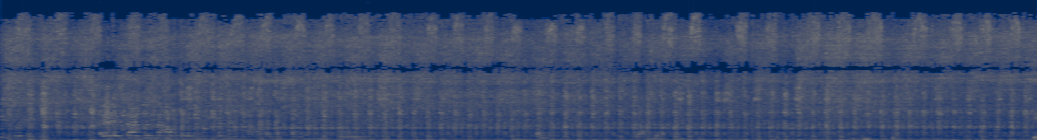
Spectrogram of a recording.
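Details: Female French Bulldog panting during trans-cervical insemination, a scope-guided breeding procedure; steady, rapid, breathy hissing bursts run through the whole stretch, with faint human voices and a low background hum underneath.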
